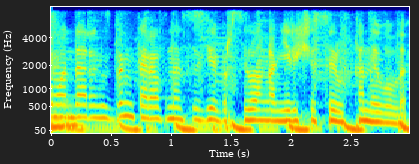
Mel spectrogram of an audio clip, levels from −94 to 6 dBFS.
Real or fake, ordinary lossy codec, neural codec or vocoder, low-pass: real; none; none; 7.2 kHz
